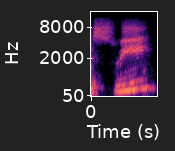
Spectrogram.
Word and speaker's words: suis: अब इसके अंदर लास्ट लेटर क्या है, एस, तो हमें इसको प्रोनाउंस नहीं करना। सो je suis, tu es, il est, elle est, nous sommes, vous êtes, ils sont, elles sont।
